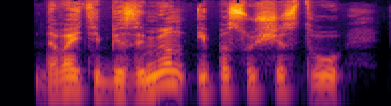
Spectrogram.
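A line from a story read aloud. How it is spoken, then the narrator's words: Quiet. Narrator (Russian): тихо проговорила Юля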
